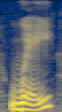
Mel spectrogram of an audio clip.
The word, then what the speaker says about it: güey: So they have the Wikipedia meaning, which is way, usually misspelled, or way, pronounced like an English word of way, W-A-Y, is a word of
